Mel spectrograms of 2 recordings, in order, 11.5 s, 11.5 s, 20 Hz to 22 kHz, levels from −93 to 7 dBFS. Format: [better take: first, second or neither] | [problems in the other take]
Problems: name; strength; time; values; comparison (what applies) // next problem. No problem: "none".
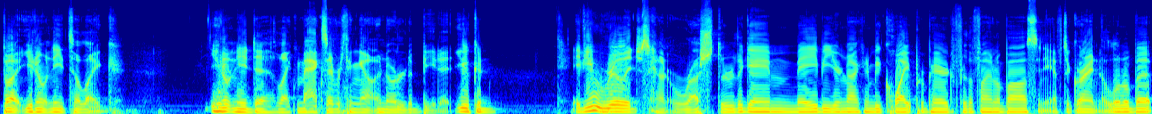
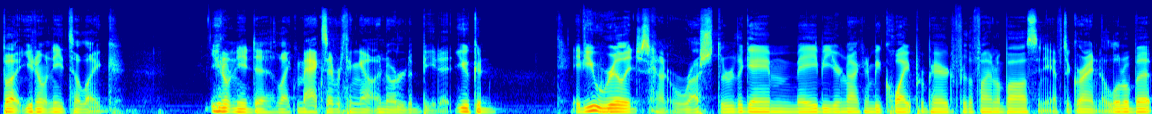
second | distortion; slight; 10 dB below the speech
